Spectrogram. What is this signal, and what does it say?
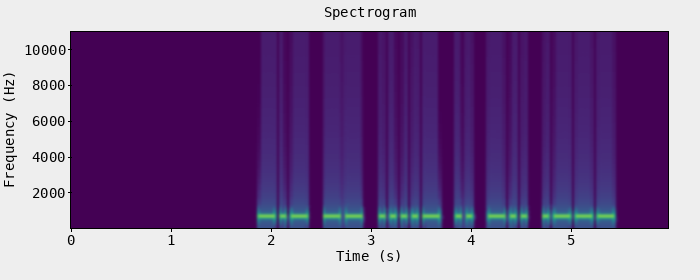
Morse code, heard as a keyed tone, about 22 wpm, 700 Hz. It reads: KM4IDJ
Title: USA Call Signs - 6 Characters - Repeated 3x - 22wpm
